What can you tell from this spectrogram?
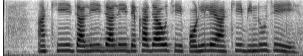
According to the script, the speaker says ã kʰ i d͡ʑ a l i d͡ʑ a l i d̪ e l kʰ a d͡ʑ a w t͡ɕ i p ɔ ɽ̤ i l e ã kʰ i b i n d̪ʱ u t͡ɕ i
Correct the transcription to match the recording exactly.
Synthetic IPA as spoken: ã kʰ i d͡ʑ a l i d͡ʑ a l i d̪ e kʰ a d͡ʑ a w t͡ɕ i p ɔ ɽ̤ i l e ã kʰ i b i n d̪ʱ u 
